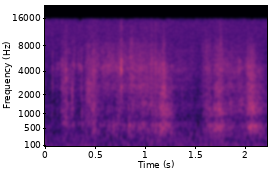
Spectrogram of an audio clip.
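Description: Soft rustling of a paper-and-board pamphlet binder being handled and shifted on a cutting mat, with a faint tick about a second in.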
